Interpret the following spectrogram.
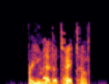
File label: "premeditative", english; adjectives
